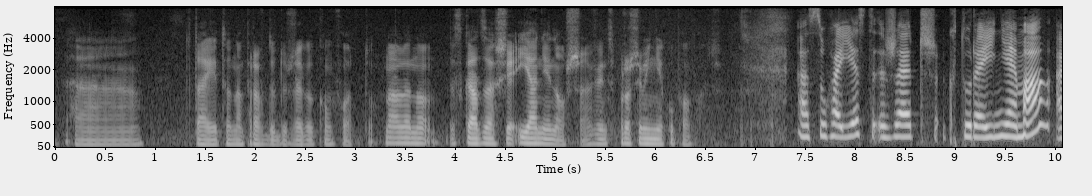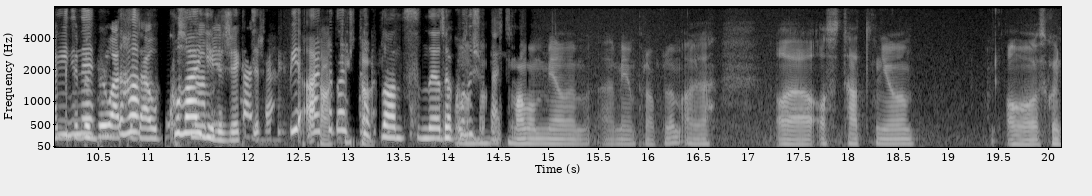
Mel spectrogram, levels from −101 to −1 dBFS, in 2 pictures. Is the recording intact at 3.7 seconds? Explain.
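Yes, the speech at 3.7 seconds is intact, with no dropout, click or distortion at that moment, only the usual light bass trim of call microphone processing.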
